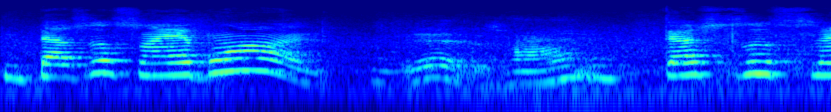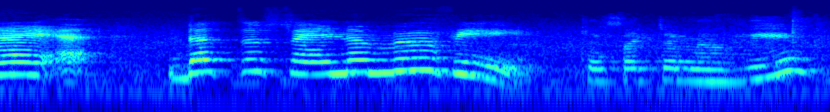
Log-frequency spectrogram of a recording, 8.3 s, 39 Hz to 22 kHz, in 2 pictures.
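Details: Echolalia in a 7-year-old girl diagnosed on the autism spectrum, repeating phrases.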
